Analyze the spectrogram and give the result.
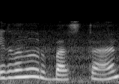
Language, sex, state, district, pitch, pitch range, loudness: Tamil, female, Tamil Nadu, Chennai, 290 Hz, 245-340 Hz, -15 LUFS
